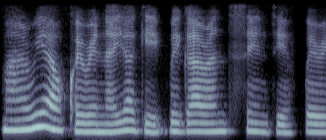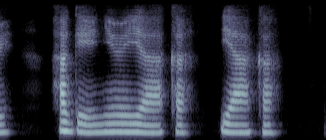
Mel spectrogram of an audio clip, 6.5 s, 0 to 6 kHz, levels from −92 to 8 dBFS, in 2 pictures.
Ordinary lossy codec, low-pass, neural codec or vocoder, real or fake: none; 5.4 kHz; codec, 24 kHz, 0.5 kbps, DualCodec; fake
